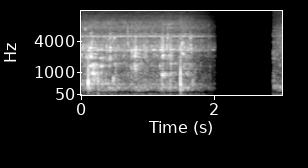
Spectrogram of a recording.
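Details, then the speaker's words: Freezer with suspected low-side leak after adding generic sealant, running near -8 °C, irregular fast gurgling and bubbling with no compressor knock; too much oil in the evaporator. "seguimos bien sigue haciendo burbujeo está el aceite tiene mucho aceite en el evaporador"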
